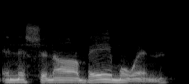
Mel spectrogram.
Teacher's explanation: we have a few short unstressed vowels like the first a the second I and then the O at the end there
